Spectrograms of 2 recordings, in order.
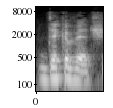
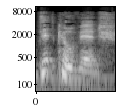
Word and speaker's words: Ditkovich: His name, Dickovich, is spelled D-I-T-K-O and then Vich. Oh, that's cool. Yeah. That's cool. So he's Steve Ditkovich.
